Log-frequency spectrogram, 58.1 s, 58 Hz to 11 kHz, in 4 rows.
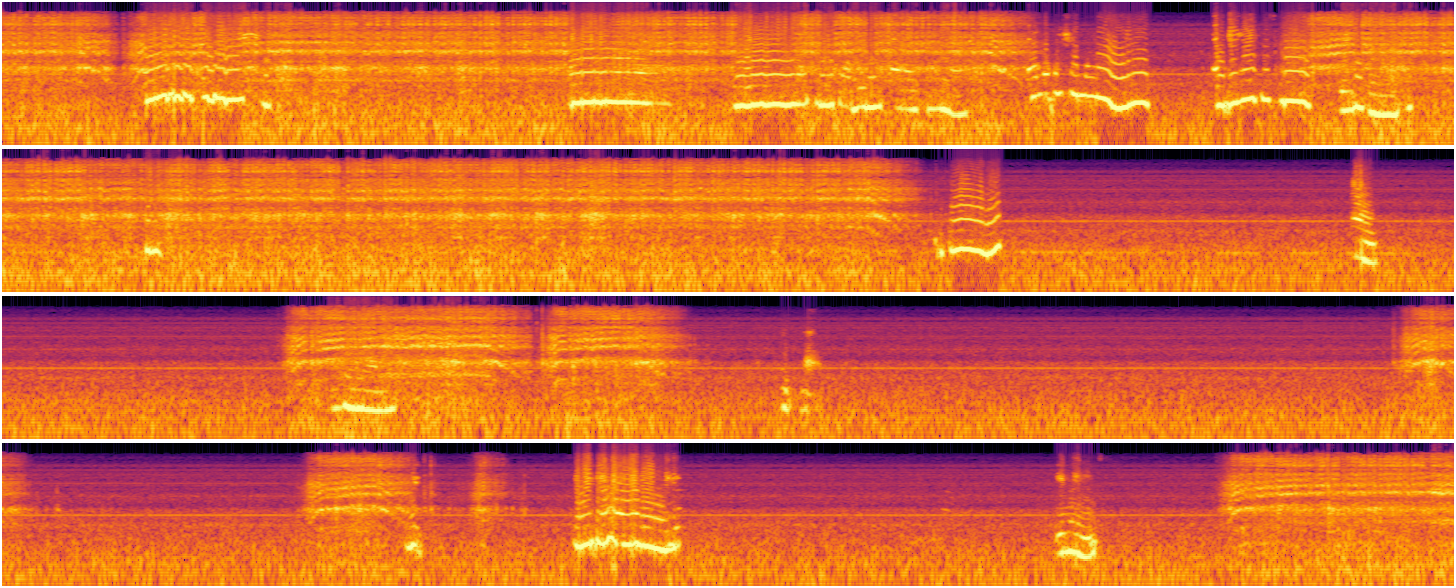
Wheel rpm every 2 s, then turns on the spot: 130, 160, 160, 160, 160, 20, 60, 160, 160, 160, 160, 130, 0, 0, 0, 0, 130, 90, 0, 0, 0, 20, 0, 50, 0, 0, 0, 0, 140.
none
